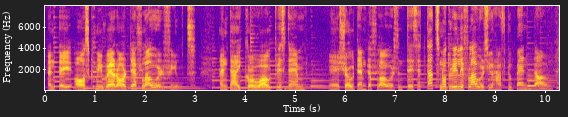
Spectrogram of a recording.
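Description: An older man who keeps an alpine garden, explaining plants slowly and gently outdoors on a mountain meadow. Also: fairly high pitch, over music. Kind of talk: casual chat.

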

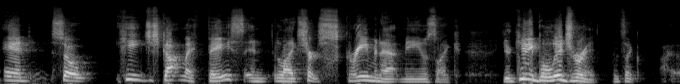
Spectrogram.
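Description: A man's voice: fairly high pitch, expressive, moderate pace, pushed and bright. A man telling a story about his roommate in an exasperated, incredulous rant full of swearing. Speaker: vlogger telling a personal story.

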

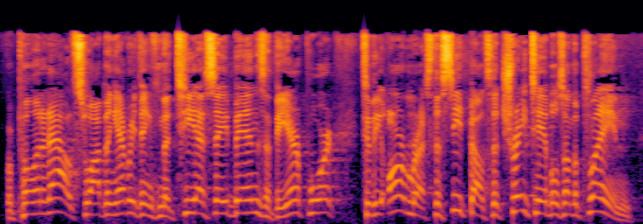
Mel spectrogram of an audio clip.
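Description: Delivering a consumer news report, a man in his forties speaks a little fast with a high-sitting voice, energetic and emphatic throughout. The piece takes him from the studio to the airport and onto a plane's cabin.

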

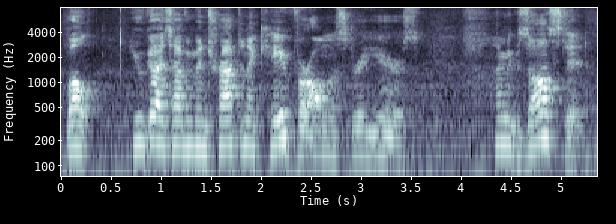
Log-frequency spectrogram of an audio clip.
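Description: A man voicing a tired, sneezy male toy car who keeps apologizing in a gentle, worn-out way. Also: on the high side, a little slow, roomy sound, slight background noise, lightly acted. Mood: weary.

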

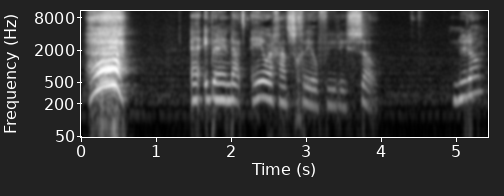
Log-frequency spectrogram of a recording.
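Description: This time her voice is a little high and slightly mellow, at a normal speed. The gaming video host sits at her computer with headphones, cursing freely, chatting casually with viewers and sprinkling in English expressions.

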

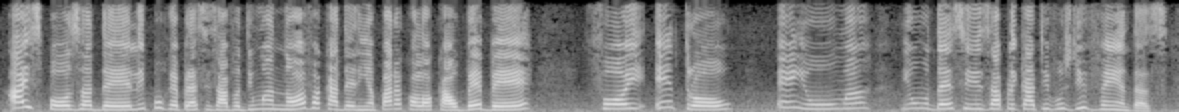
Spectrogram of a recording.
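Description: A woman's voice: high-pitched, measured pace. A woman, reporting live and interviewing people outdoors with a handheld mic. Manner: animated, conversational. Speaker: field reporter. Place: outdoor parking lot.

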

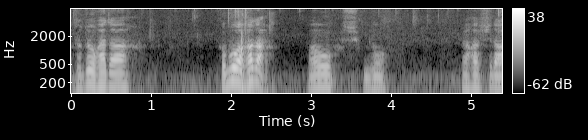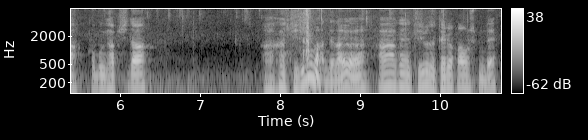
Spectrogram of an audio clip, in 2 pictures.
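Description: On a rainy day by a reservoir, a male nature vlogger talks casually to himself as he handles an animal, muttering nervously and urging it on. His voice is mid-range and a little mellow, fairly quick but with long pauses, and background noise is clearly audible in this outdoor recording.

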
